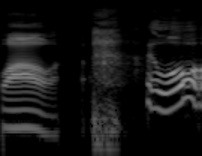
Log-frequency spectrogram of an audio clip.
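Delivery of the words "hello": high, tentative go at Irish; attempted Irish accent. Shown as a demonstration. Host testing an accent he says he can't do, shaky-footed Irish attempt. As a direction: try out an Irish hello, unsure. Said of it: "I can't do Irish at all".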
